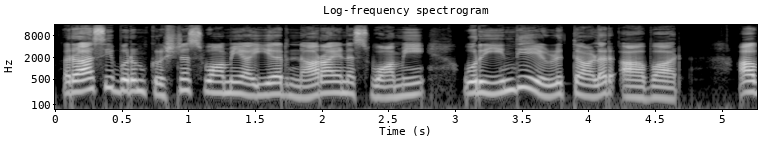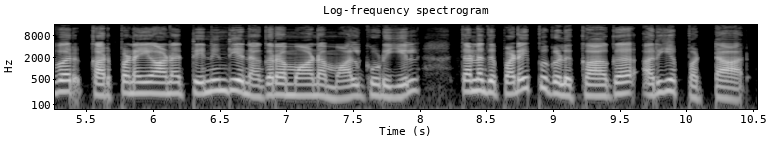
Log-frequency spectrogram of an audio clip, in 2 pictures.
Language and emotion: Tamil, neutral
